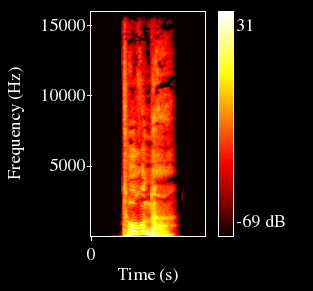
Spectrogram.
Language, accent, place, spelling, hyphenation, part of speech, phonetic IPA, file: German, Germany, Berlin, Turner, Tur‧ner, noun, [ˈtʊʁnɐ], De-Turner.ogg
- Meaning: a male gymnast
